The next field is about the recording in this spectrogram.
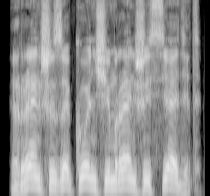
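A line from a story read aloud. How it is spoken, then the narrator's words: Pleased correcting, chuckling. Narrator (Russian): поправил Молчин и довольно хмыкнул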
